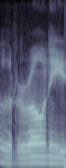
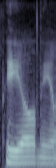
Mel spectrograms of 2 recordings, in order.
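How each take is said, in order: First: It starts with an English-like R sound. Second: It starts with an L-like sound. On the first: The speaker calls it wrong. "It's not Roroni" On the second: The speaker calls it right. "like like the L sound"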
